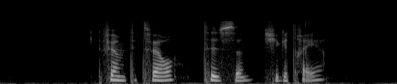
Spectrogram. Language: Swedish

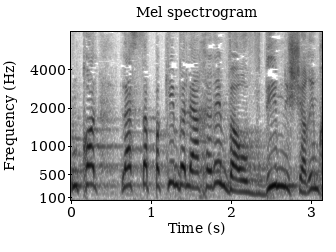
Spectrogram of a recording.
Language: Hebrew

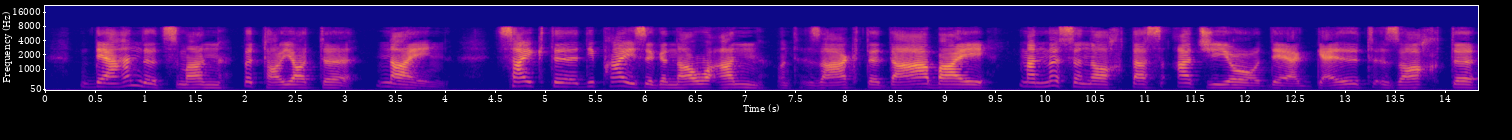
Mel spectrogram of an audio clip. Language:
German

